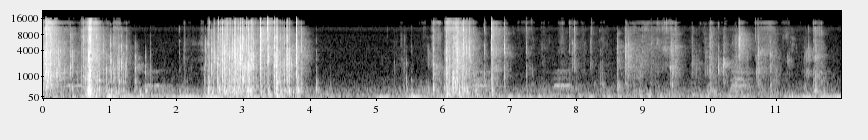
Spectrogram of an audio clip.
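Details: Crinkling, tearing and crunching bursts in a small indoor room, with no animal call heard.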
